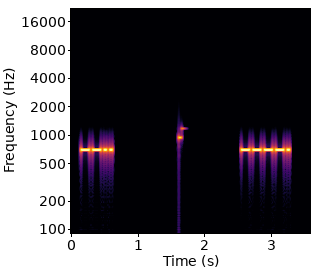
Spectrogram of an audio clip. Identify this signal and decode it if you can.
Morse code, heard as a keyed tone, about 27 wpm, 700 Hz. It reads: Z 9
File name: Single-Letter-Number-28wpm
